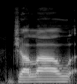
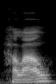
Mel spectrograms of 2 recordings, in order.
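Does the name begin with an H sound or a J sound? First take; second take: J sound; H sound. First: The name begins with a J sound. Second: The name begins with an H sound. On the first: "I've just butchered that completely" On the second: "if he was Spanish, that J would be pronounced as a H"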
